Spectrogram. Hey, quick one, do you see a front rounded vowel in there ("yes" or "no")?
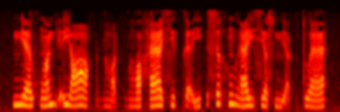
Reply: no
